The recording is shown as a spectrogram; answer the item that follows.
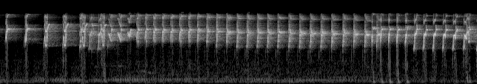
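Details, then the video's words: Short ngekek laughing call of a lovebird calling a rival, used for luring: nearly five seconds of unbroken, rapid, scratchy high chatter, notes tumbling out several per second with slight shifts in pitch. "Suara burung lovebird memanggil lawan + ngekek pendek mantap buat pancingan"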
